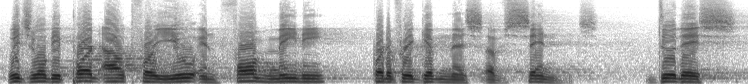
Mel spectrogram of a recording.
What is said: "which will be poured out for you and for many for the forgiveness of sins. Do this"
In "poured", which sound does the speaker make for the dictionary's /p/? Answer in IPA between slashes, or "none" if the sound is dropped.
/p/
